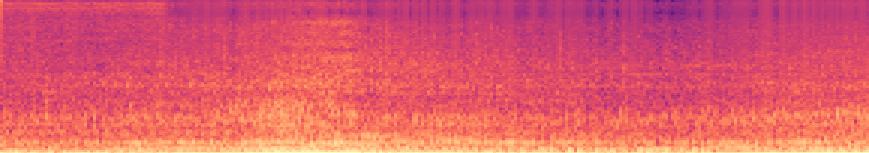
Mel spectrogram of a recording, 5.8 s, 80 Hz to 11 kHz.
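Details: Porsche 914, 2056 cc engine, performance cam, enlarged valves, dual throttle body MegaSquirt EFI, Tangerine Racing exhaust, on test drive after basic tune: deep throaty note pulls smoothly as revs climb under load, no misfire; strong torque to high rpm, normal.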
